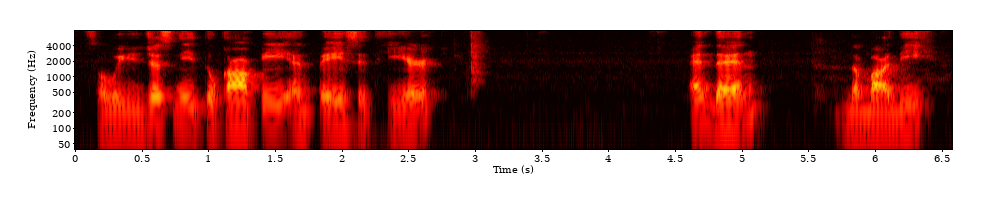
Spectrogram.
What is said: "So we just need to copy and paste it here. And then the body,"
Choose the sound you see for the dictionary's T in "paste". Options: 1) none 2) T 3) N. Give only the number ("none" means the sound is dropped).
1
